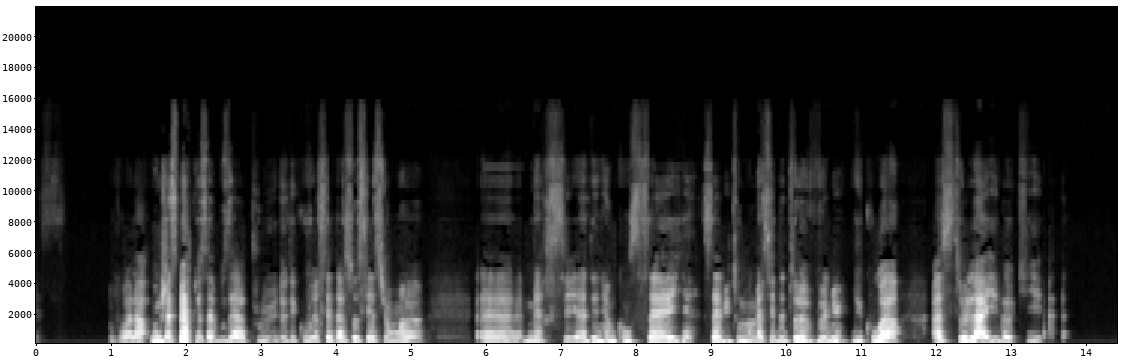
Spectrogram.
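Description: A woman speaks calmly and warmly, close to the microphone.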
